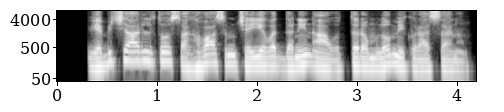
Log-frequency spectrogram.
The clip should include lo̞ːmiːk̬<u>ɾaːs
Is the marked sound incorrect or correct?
correct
